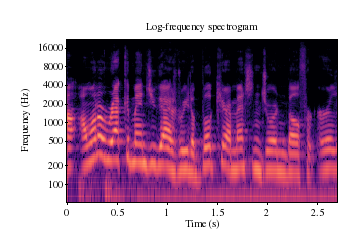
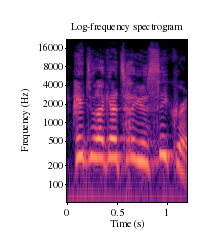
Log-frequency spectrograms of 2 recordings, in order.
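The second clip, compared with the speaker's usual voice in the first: much higher and louder, called across the room; calling out; 9 semitones higher, 5 dB louder, faster than usual. Retold or imitated. Kid calling a secret across the room, loud. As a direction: announce the secret from ten feet away. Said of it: "from ten feet away".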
